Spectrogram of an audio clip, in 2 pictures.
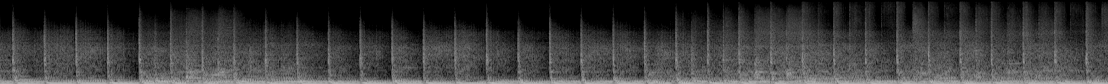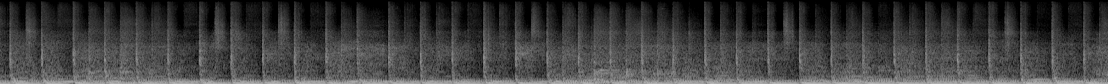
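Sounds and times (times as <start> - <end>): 
tense dramatic music: 0.2 - 22.1.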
